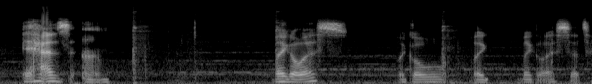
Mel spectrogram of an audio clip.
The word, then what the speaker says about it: Legolas: It has Legolas, Legolas. That's how you pronounce it.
